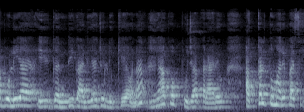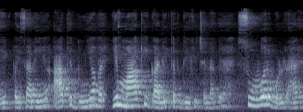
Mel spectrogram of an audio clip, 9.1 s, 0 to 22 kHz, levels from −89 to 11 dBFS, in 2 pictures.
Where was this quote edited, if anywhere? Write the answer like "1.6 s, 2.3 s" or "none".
2.3 s, 6.1 s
